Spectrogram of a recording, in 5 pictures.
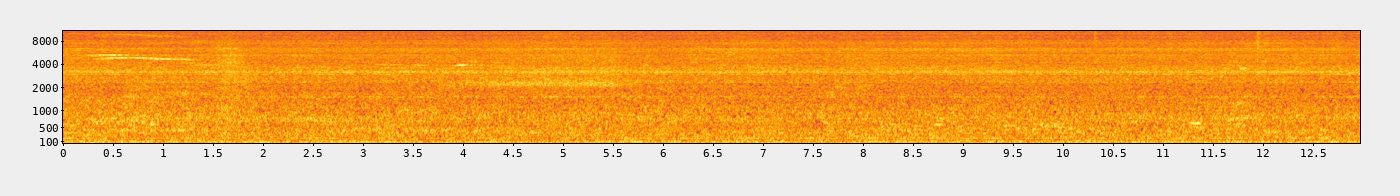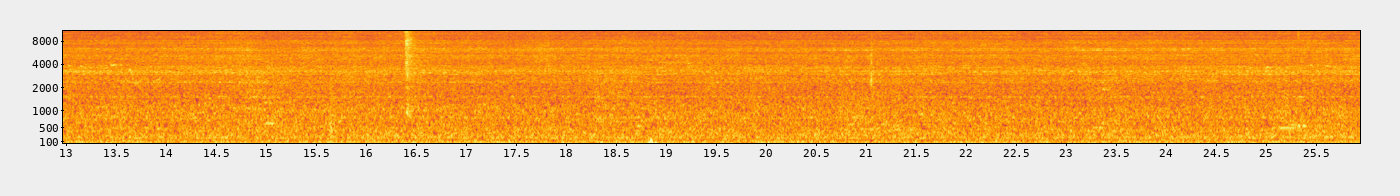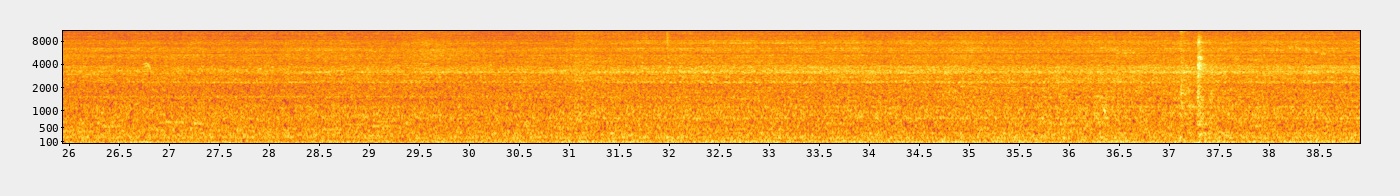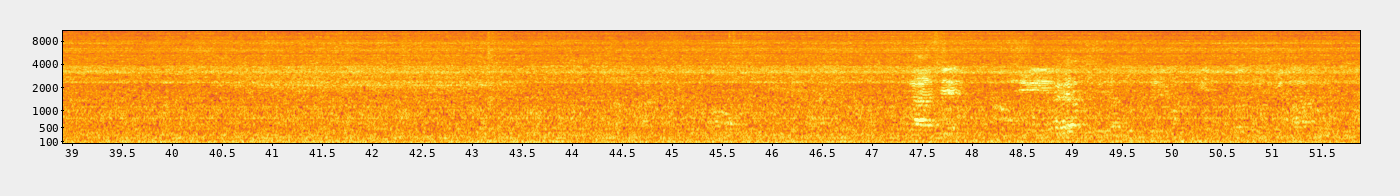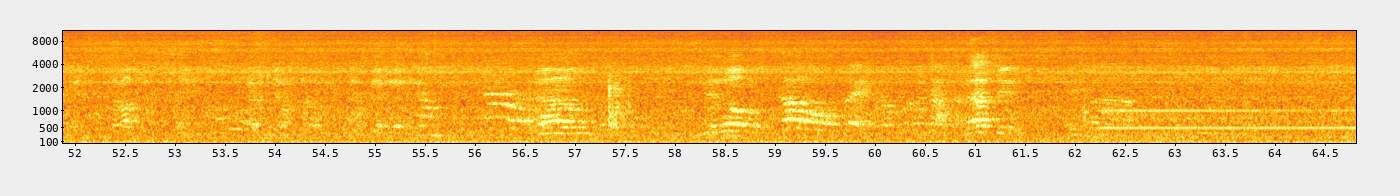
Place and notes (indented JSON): {
  "title": "Anouncements, Franzensfeste, Bozen, Italien - Station Franzensfeste",
  "date": "2018-04-28 11:50:00",
  "description": "Waiting for the train from Bologna. The anouncements in Italian and German are repetetive. A local train is coming. A train drives through the station. Birds are singing. Young students are chatting. A siren, the usual saturday noon test. Some wind. There is a cut where one train became to loud, as I hope quite audible.",
  "latitude": "46.79",
  "longitude": "11.61",
  "altitude": "750",
  "timezone": "Europe/Rome"
}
